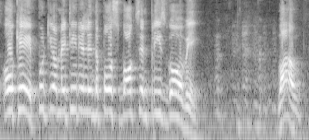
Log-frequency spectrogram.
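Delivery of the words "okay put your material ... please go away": a curt, louder brush-off; brusque dismissal. Retold or imitated. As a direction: shoo them away through the speaker. Brusque reply from the intercom.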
